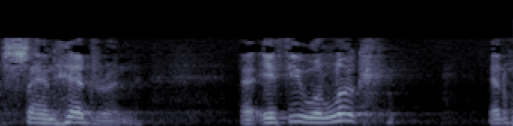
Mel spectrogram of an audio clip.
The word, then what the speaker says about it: Sanhedrin: And that particular E, the segol, is pronounced as the E in bed. Therefore, the pronunciation in Hebrew is Sanhedrin. Now, in English, you have two accepted pronunciations, Sanhedrin and Sanhedrin. I go with Sanhedrin because that's the Hebrew pronunciation. I think we should stay with them. You can use Sanhedrin if you like, but the Jews say Sanhedrin, so there you go.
